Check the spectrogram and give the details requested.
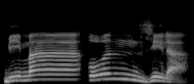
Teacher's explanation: Tapi ketika kita wasol bertemu dengan hamzah pada kata unzila, unzila diawali dengan huruf hamzah, maka mad yang asalnya 2 harokat, sekarang harus dipanjangkan menjadi 4 harokat.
